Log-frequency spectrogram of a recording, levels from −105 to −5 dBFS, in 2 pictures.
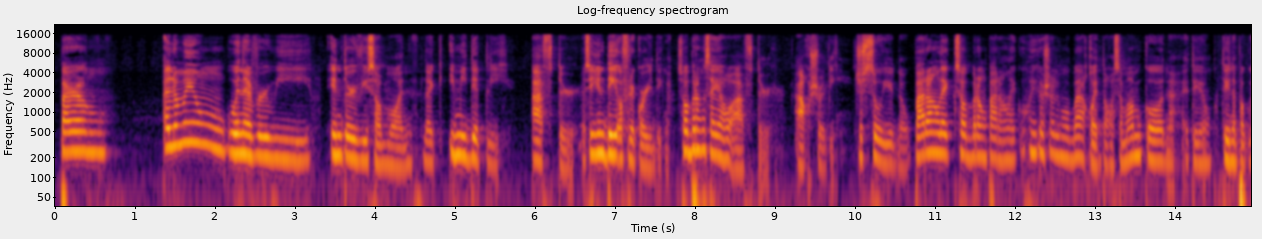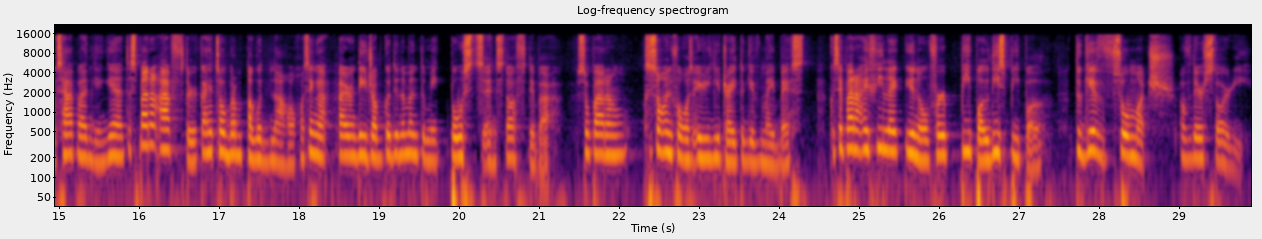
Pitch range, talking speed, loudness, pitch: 185-240 Hz, 195 wpm, -31 LUFS, 210 Hz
